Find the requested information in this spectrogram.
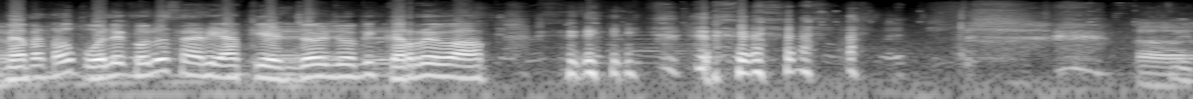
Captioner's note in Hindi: हंसी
